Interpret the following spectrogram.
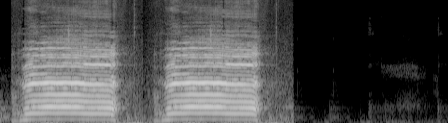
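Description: A goat bleating twice, two long, steady calls of about a second each with a short gap between.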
